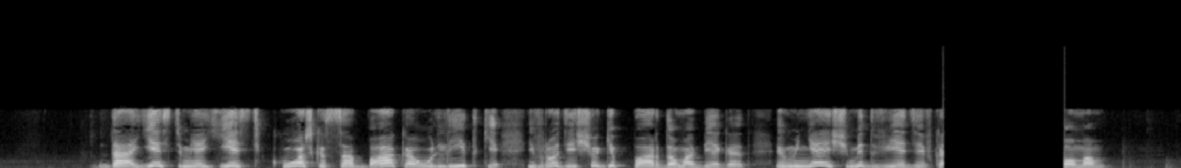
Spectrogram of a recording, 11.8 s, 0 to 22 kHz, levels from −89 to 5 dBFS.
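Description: The input was likely lost for a moment while the recorder kept writing silence, an audio dropout to silence from 9.43 to 10.65 s. The speech cuts off abruptly into total silence with no room tone, and about 1.2 s of speech is missing before it resumes mid-flow.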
